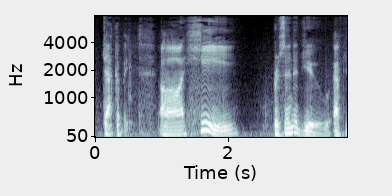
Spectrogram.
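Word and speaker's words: Jacobi: a thing in which I said Jacob being Jacoby is what's the correct pronunciation Jacoby uh he presented you after your performance on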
